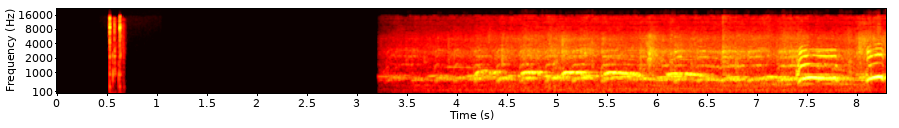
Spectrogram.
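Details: Bangkok-type zebra dove (perkutut) from an Indonesian bird farm in Pasuruan, East Java, hatched 8 August 2023, singing in the 'suara lelah ujung panjang' long-ending style: after three seconds of near silence, layered low rolling coos begin and build steadily.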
